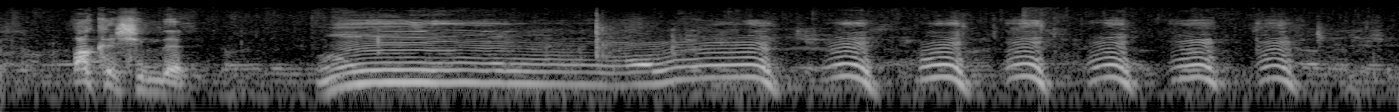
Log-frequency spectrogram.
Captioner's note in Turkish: Beğenme sesi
